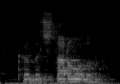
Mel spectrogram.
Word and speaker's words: Kılıçdaroğlu: Kılıçdaroğlu.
